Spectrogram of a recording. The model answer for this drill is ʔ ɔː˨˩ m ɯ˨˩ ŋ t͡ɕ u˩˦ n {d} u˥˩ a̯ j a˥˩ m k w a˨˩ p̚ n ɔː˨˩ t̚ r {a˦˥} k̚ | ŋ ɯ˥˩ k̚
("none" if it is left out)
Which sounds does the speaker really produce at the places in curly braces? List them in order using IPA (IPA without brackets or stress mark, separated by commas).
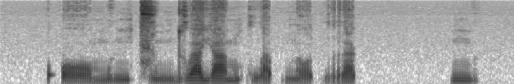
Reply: d, a˥˩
